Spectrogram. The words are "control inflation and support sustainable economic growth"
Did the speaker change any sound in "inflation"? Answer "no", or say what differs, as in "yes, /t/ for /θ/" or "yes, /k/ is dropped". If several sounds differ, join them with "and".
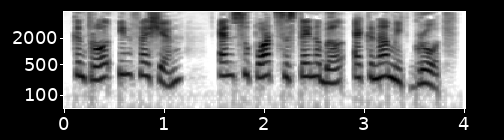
yes, /l/ is dropped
